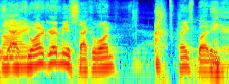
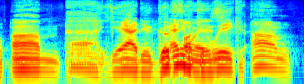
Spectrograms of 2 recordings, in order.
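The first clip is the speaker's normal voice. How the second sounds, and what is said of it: Sarcastic delivery. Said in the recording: “That was sarcasm.”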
